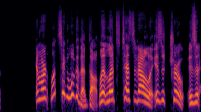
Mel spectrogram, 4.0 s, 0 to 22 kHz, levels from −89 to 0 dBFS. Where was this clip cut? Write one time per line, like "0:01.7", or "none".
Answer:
none

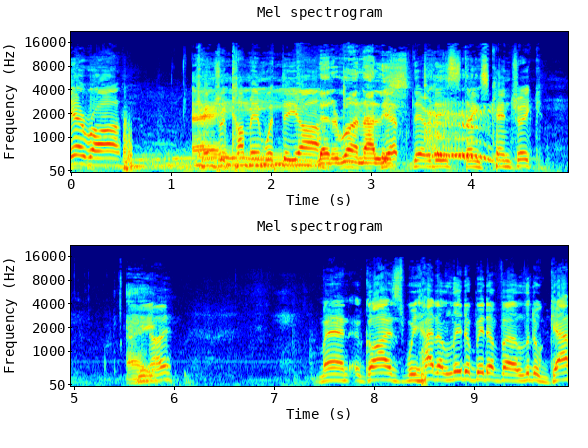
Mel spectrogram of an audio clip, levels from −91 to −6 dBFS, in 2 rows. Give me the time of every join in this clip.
none

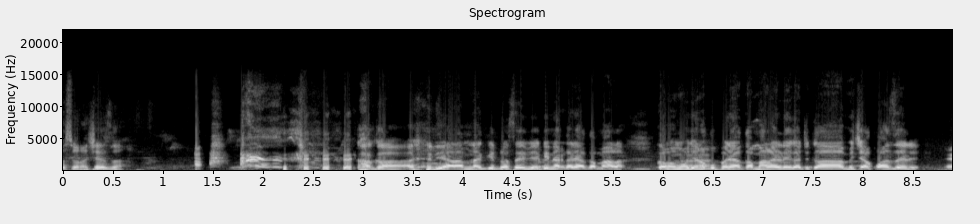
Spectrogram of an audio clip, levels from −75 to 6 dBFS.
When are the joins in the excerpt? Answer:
0:02.9

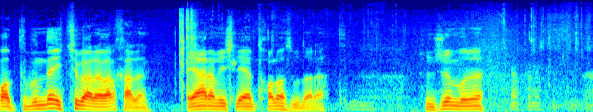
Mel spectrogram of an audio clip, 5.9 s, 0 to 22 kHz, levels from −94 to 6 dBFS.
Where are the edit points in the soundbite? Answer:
0:01.8

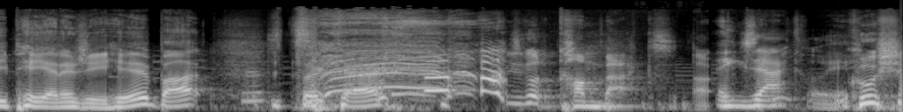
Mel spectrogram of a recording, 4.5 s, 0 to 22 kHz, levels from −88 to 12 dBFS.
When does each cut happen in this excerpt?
0:02.6

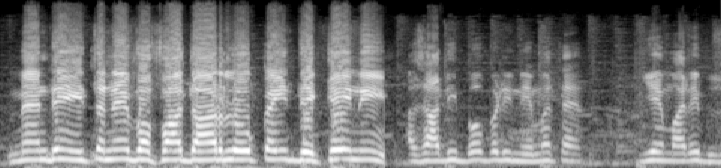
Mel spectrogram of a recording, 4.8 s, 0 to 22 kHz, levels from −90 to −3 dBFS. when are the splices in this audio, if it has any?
0:02.6

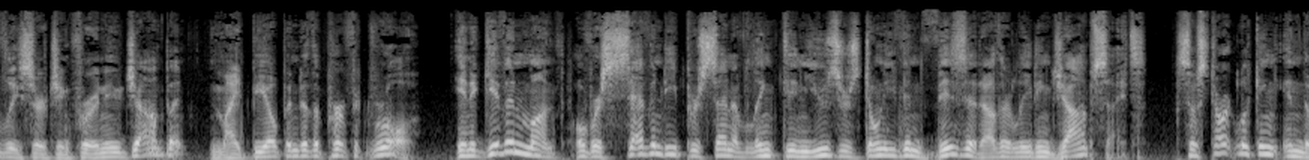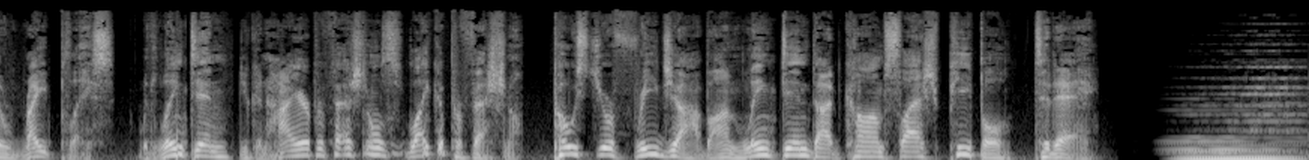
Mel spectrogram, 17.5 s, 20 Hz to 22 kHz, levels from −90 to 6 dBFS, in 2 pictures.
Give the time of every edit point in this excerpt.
0:16.4

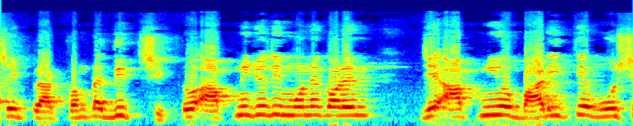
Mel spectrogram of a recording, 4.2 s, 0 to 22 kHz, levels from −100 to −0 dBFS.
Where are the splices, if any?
0:01.0

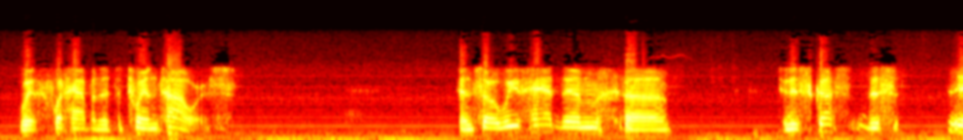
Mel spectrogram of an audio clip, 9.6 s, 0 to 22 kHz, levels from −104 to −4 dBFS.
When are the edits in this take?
none

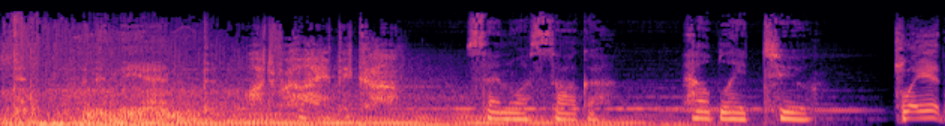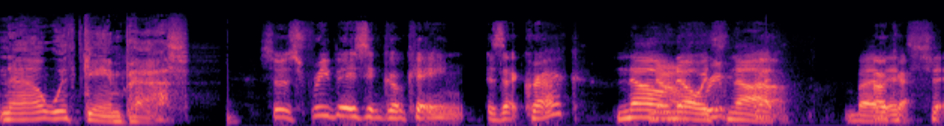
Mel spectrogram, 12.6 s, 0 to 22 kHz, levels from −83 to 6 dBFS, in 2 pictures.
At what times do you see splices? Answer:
0:07.9

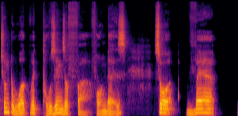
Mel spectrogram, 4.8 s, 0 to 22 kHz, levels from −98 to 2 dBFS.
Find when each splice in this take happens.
none

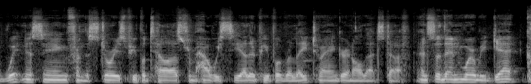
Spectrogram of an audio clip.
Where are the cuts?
0:04.1

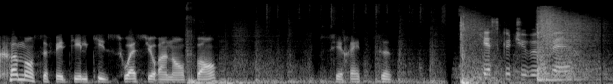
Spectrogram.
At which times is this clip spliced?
0:04.4

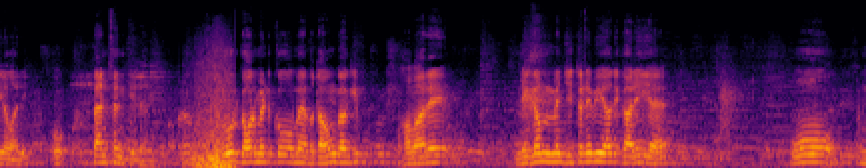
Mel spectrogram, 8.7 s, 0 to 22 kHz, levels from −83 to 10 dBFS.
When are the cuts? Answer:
0:02.0

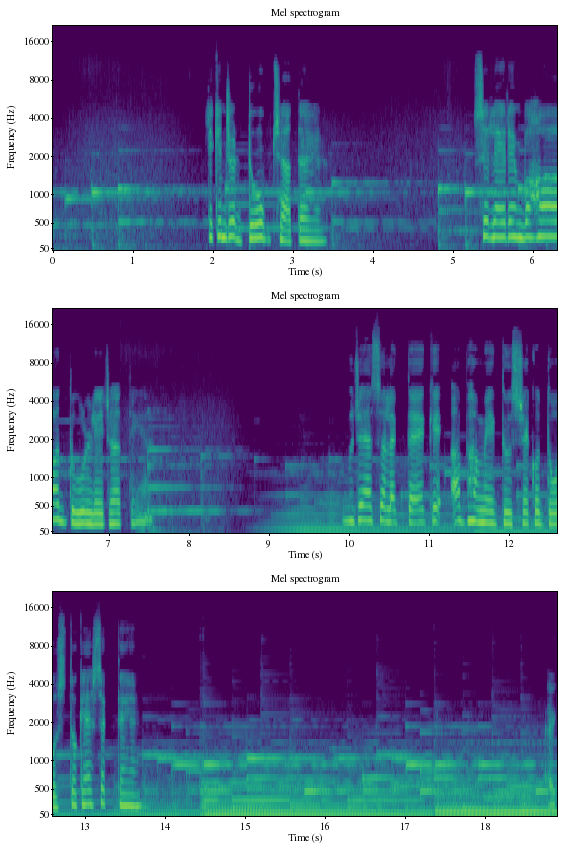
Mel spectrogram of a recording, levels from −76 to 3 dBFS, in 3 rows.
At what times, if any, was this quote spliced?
0:09.2

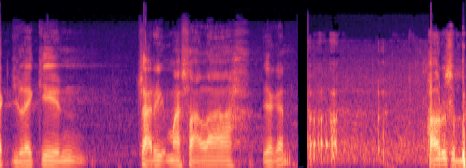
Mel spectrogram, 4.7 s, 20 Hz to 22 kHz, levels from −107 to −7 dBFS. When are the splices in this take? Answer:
0:03.0

